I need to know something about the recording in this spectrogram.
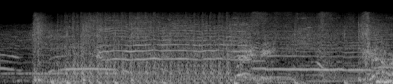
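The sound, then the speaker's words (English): A loud cannon-like blast, from a cannon shooting carrots in an ad for baby carrots, bursts in after a brief pause, followed by a dense, roaring barrage of booms and crashes layered over driving, dramatic music, with no talking. “In this ad, carrots shoot from a cannon.”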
